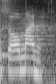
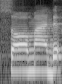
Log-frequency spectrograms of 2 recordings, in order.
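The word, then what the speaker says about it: الصمد: ketika ayat kedua ya kebanyakan membacanya allohu so much seharusnya membacanya allohu Somad masukkan dulu karena ini ada tasydid ya allohu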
